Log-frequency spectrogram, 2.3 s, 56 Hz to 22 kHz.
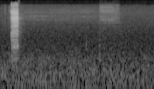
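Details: Nikon Z 24-70 lens that made noise at power-on with a lens error, heard powering up after replacing the cracked focus-group flex cable: one short faint whirr, then near silence with no grinding or rattle; a clean, quiet startup.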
